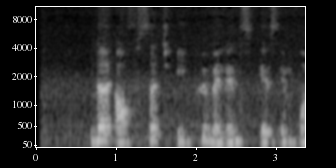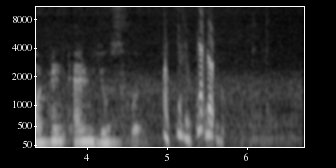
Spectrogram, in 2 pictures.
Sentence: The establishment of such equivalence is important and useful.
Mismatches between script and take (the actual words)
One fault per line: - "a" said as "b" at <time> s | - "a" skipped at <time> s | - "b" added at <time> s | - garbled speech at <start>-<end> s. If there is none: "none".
- "establishment" skipped at 0.9 s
